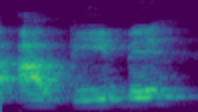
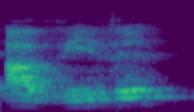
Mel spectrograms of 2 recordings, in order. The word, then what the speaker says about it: Aviv: Na tua Bíblia vai estar Abibe, mas não se pronuncia assim, se pronuncia Avive, o mês de Aviv.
